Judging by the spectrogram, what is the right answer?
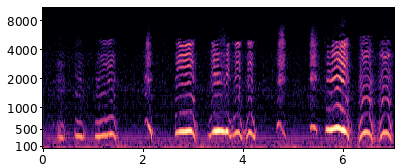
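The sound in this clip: A person cries in repeated whimpering sobs, each a high wavering wail that rises and falls. The wails come in short bursts with brief pauses between them, and some are louder and longer than others.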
